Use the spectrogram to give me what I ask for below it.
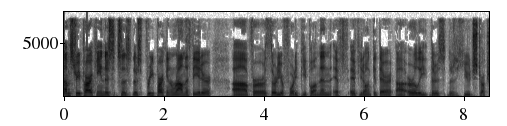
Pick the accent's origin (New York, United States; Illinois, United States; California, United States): Illinois, United States; Chicago; So I'm from Chicago, and I knew I had a little base there.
